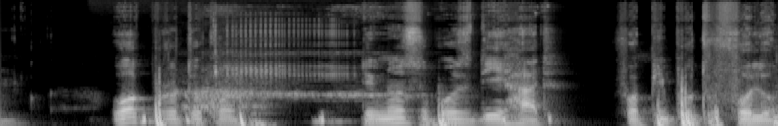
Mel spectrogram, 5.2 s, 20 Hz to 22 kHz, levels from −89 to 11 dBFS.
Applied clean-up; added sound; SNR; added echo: classical method log-MMSE.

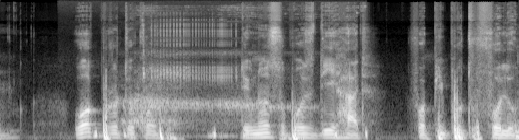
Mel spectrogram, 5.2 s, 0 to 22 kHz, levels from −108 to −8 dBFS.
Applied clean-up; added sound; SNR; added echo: none; Breathing; 10 dB; none.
